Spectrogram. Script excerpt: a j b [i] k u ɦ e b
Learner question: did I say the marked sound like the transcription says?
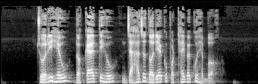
no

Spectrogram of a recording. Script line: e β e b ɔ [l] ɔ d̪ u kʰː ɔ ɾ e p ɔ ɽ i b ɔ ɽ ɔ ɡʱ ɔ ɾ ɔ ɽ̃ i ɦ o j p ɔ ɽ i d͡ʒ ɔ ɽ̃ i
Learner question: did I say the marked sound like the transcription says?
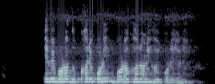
no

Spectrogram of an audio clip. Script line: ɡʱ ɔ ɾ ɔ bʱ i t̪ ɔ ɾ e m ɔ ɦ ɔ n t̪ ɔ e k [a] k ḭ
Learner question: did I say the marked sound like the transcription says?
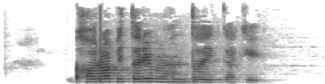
yes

